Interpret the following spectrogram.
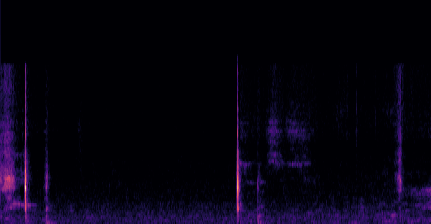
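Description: A few short, sharp clicks against near silence: a loud one about a quarter second in, a louder one about two seconds later, and a couple of faint ones.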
